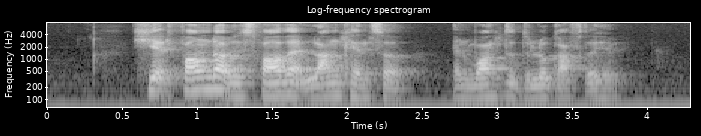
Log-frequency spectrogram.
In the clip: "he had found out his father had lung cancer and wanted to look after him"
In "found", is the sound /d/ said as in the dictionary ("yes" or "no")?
yes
